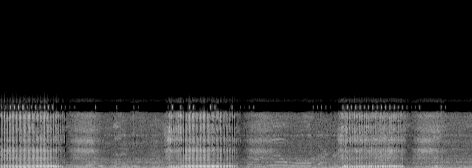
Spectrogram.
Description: Wife Snoring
